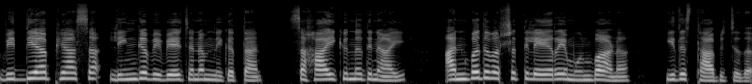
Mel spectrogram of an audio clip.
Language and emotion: Malayalam, neutral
